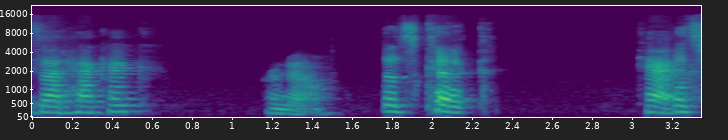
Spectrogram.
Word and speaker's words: Kek: That's Kek. Kek. pronounced like you're laughing, but it looks too much like Peppy the Frog meme.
